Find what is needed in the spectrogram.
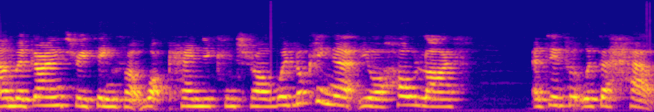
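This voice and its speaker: A woman's high pitch with fairly even intonation at a fairly quick pace. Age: 60s. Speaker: life coach. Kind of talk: interview.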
